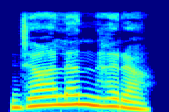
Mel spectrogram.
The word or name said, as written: ಜಾಲಂದ್ರ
